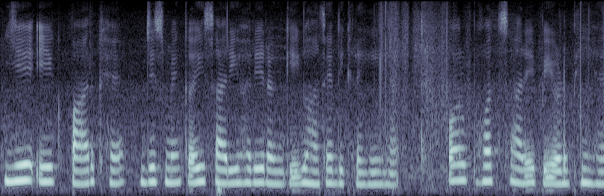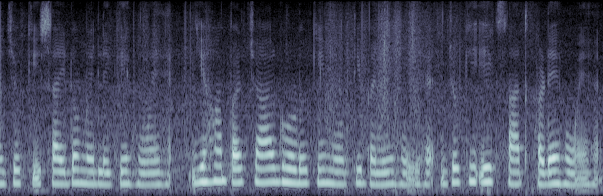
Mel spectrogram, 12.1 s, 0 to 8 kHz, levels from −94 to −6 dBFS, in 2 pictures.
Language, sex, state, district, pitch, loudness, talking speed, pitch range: Hindi, female, Maharashtra, Nagpur, 200 Hz, -28 LUFS, 215 wpm, 190-215 Hz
